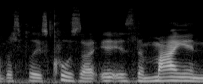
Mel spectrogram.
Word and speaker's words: Kuza: So they told us the correct pronunciation is Kuza, and that is where the name Cozumel derived from. So they call this place Kuza.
